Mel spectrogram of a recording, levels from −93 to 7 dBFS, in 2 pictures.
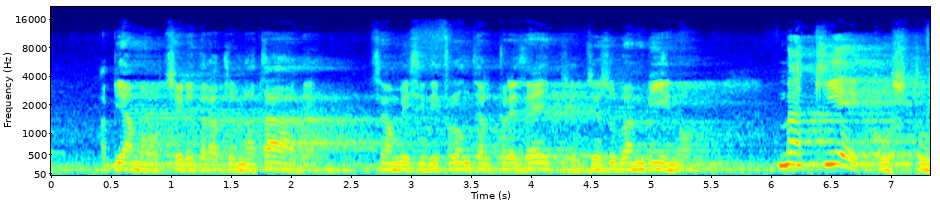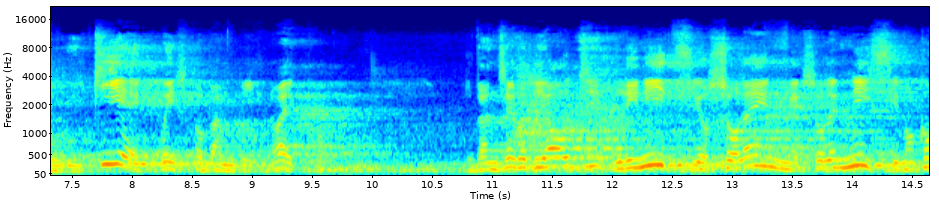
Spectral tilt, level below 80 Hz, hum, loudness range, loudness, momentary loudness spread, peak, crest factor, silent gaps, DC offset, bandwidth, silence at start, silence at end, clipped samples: -5 dB/octave; -58 dBFS; none; 5 LU; -25 LUFS; 14 LU; -10 dBFS; 16 dB; none; under 0.1%; 15 kHz; 0 s; 0 s; under 0.1%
